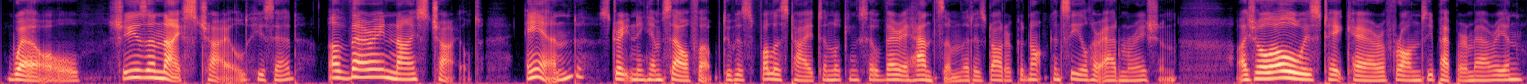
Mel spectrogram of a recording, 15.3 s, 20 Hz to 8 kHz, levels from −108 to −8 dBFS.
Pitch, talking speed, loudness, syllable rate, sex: 180 Hz, 160 wpm, -20 LUFS, 4.4 syllables/s, female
